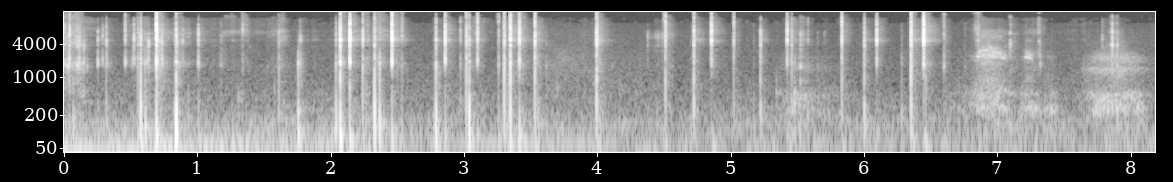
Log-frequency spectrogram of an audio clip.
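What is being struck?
Wooden toothpicks in a small cup.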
